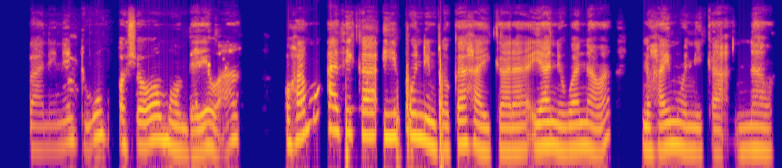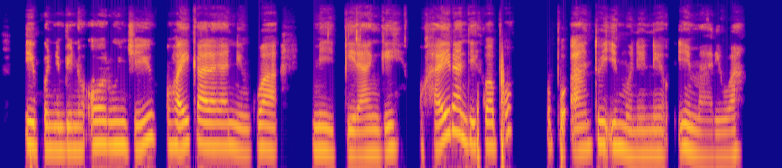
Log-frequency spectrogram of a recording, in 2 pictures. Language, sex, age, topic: Oshiwambo, female, 25-35, finance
